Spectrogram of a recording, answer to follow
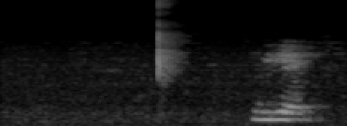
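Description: A single short, sharp snap about a second in as the kurti's stitched cloth is pulled apart with both hands, with a quiet room behind it.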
